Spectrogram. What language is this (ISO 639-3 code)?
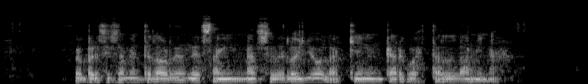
spa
